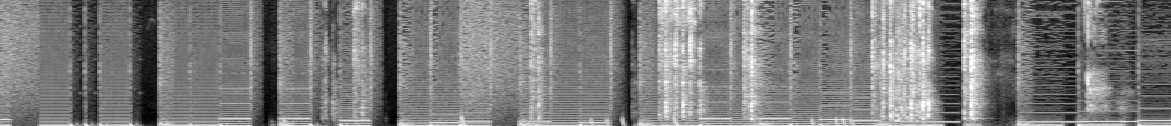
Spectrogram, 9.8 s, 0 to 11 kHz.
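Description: Computer keyboard keys pressed while playing the 2008 platform game Jumper 3, a rapid irregular clatter of clicks mixed in with loud, steady game music and sound effects throughout.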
